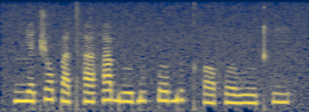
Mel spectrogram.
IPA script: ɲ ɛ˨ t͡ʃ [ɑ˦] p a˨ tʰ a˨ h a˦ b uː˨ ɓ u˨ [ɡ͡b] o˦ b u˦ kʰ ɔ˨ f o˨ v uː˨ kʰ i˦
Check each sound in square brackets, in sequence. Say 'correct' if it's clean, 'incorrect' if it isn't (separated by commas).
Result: incorrect, incorrect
